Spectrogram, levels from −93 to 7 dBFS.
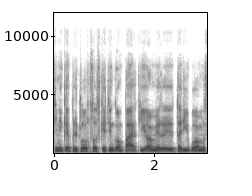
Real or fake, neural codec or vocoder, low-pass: real; none; 10.8 kHz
